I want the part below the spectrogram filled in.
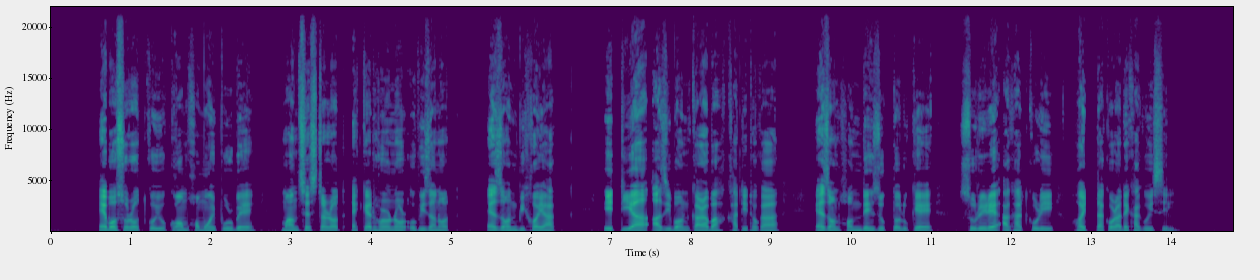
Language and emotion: Assamese, neutral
